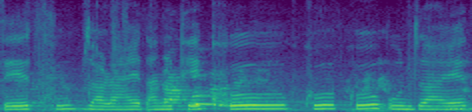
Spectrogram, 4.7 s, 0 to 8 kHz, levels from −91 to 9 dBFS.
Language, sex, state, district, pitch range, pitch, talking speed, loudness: Marathi, female, Maharashtra, Washim, 225-255 Hz, 235 Hz, 140 wpm, -17 LUFS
